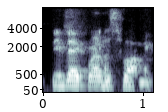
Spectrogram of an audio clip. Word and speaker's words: Vivek Ramaswamy: I may mispronounce his name, but American politician Vivek Ramaswamy, I think his last name is. Vivek Ramaswamy, correct.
